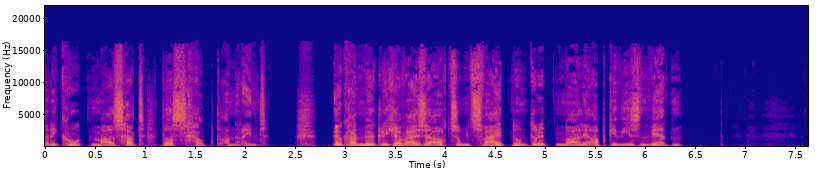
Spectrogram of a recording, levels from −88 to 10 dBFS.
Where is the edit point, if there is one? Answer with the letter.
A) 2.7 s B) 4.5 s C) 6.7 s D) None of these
A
